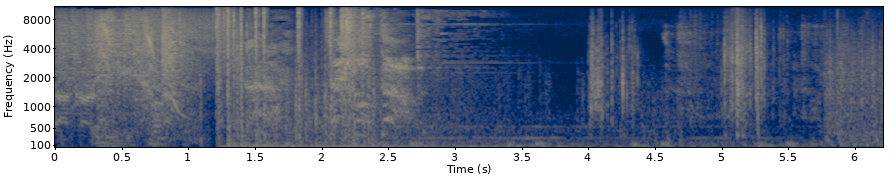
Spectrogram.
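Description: Gunfire cracks in short bursts.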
